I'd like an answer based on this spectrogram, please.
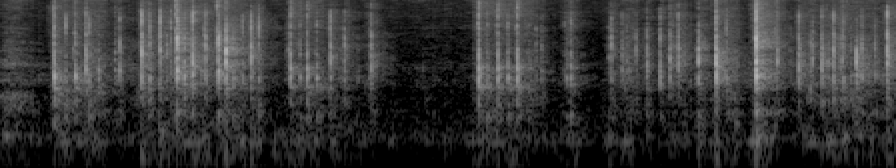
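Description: Typing on a computer keyboard: quick runs of key clicks, with a short pause a little before the middle.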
